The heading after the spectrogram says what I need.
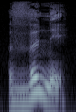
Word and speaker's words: venez: And then vous venez. Remember a Z combined like that? Et venez. Venez. Vous venez.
